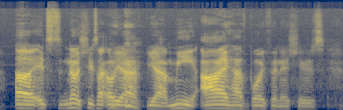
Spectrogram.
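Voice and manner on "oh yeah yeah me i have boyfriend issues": slow, drawn-out, snarky sarcasm. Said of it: "her being snarky".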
